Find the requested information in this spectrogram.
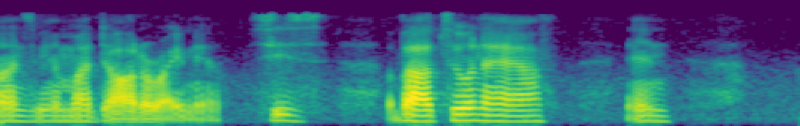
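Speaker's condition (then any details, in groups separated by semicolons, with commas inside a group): ALS; after diagnosis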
